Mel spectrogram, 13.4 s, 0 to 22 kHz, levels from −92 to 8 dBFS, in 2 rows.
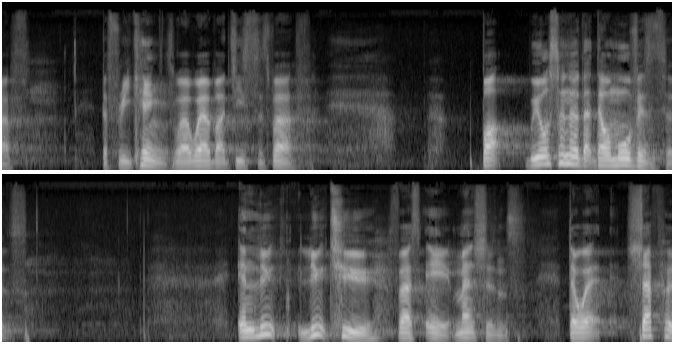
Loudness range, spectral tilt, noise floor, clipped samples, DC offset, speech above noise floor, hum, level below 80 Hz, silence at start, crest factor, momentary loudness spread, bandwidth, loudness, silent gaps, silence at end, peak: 5 LU; -5 dB/octave; -58 dBFS; under 0.1%; under 0.1%; 37 dB; none; -70 dBFS; 0 s; 22 dB; 16 LU; 17.5 kHz; -21 LUFS; none; 0 s; -2 dBFS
